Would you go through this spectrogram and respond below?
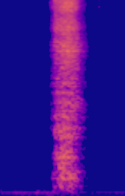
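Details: A single sharp, hissing sneeze burst lasting under half a second against a quiet room hum; the person announced they were about to sneeze.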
